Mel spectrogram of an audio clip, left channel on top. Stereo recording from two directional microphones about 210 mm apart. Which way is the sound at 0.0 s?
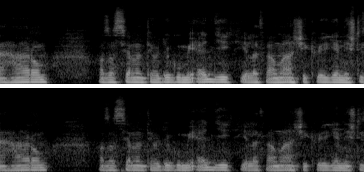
35° left (ahead or behind).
